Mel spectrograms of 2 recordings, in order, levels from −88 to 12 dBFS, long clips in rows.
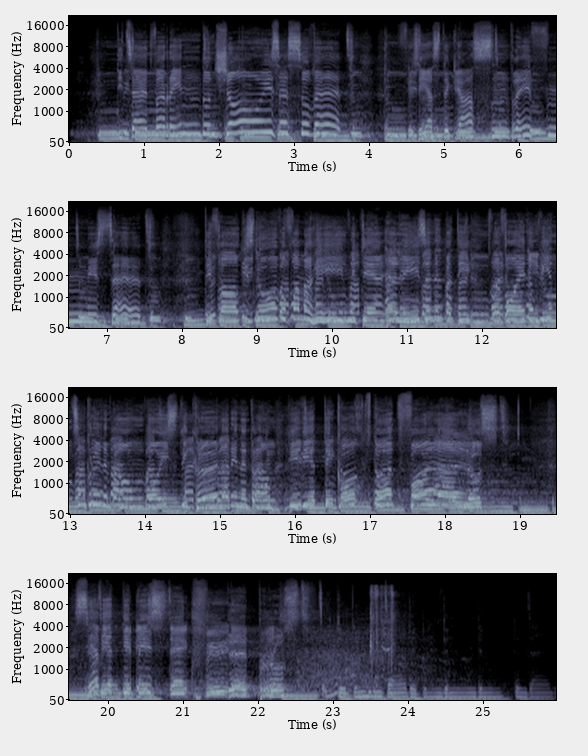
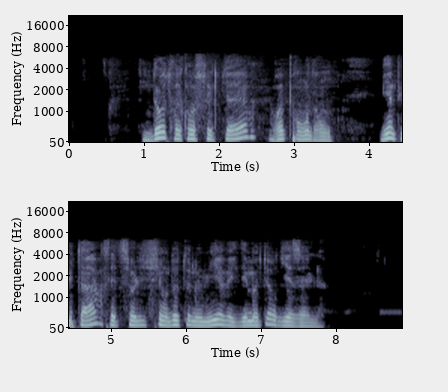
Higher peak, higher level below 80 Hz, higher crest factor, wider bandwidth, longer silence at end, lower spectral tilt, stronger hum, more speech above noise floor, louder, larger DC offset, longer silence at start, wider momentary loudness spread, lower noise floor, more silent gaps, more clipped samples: second, -14 dBFS vs -6 dBFS; first, -40 dBFS vs -52 dBFS; about the same, 14 dB vs 18 dB; first, 18.5 kHz vs 6.6 kHz; second, 0.3 s vs 1.05 s; second, -5 dB/octave vs -7.5 dB/octave; neither; second, 22 dB vs 33 dB; second, -27 LUFS vs -23 LUFS; neither; second, 0.35 s vs 0.95 s; about the same, 8 LU vs 8 LU; second, -49 dBFS vs -55 dBFS; neither; neither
